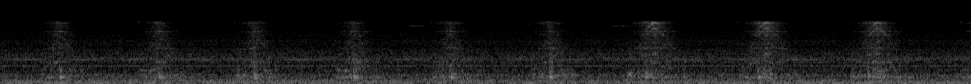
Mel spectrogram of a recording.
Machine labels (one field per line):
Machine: slide rail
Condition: abnormal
